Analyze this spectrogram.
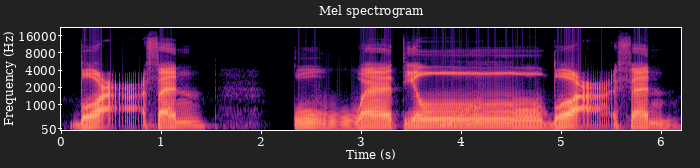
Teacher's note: Pertengahan suaranya antara mengalir dan tertahan. Jadi dia sedikit mengalir ya. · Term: ain sukun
